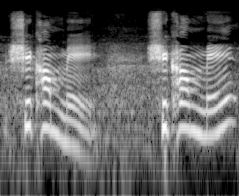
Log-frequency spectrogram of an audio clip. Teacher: অনুস্বার থাকলে ম উচ্চারণ হয়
